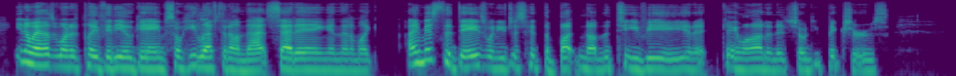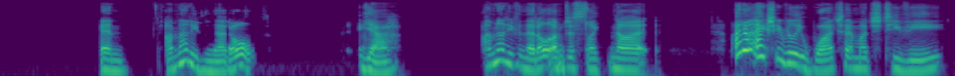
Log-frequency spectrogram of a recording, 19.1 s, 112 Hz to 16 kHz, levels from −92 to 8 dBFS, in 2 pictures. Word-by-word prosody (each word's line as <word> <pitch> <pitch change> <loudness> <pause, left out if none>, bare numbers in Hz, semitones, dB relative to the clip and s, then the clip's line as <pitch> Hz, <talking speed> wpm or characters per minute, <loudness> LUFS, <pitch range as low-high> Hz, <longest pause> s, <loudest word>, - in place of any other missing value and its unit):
you 300 - -5
know, 275 - +7
my 235 -2 +11
husband 220 -2 +3
wanted 205 -1 +2
to 185 - -12
play 210 -3 +1
video 195 0 0
games, 185 -1 0
so 205 - -1
he 215 +4 -5
left 195 0 +3
it 195 - -5
on 165 -2 0
that 165 +1 +1
setting, 175 0 +3
and 170 0 -7
then 165 - -6
I'm, 165 - -9
like, 165 -1 -7 0.3
"I 245 +3 +5
miss 325 +2 +2
the 255 -5 -1
days 205 +3 +3
when 200 -2 -5
you 185 - -4
just 195 - -7
hit 215 -5 -7
the - - -4
button 185 +7 -1
on 175 0 +1
the 190 0 -8
TV 180 -1 -4
and 175 - -7
it - - -8
came 195 -5 -5
on 175 +1 0
and 170 -1 -9
it 165 0 -9
showed 170 -1 -6
you 255 - -14
pictures." 160 -5 -9 1.7
and 160 -3 -2 0.4
I'm 170 +7 -5
not 280 0 0
even 160 -9 -5
that 150 0 -3
old. 230 +2 +1 1.0
Yeah, 175 -5 -2 0.9
I'm 225 +4 -5
not 310 -2 -1
even 225 -6 -8
that 170 -2 +2
old. 210 - +5
I'm 200 - +3
just, 190 0 -6
like, 175 -3 -6
not 175 - 0 0.9
I - - +8
don't 400 - +7
actually 365 -4 +2
really 255 -6 +1
watch 165 +2 -3
that 195 -3 -3
much 185 -1 -4
TV. 170 +2 -6
185 Hz, 205 wpm, -24 LUFS, 170-210 Hz, 1.7 s, my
